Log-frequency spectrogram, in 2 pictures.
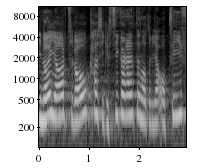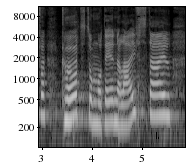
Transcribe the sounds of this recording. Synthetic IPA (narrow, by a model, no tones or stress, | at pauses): d̥inœʏjɑːɾt͡srɔʊkʰəsiɡəst͡siɡɑɾɛt̪ənod̥̪əɾjɑʔopfiːfə | kʰhøːɾtt͡sʊmːɔdɛɾnəlaɪfstaɪl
